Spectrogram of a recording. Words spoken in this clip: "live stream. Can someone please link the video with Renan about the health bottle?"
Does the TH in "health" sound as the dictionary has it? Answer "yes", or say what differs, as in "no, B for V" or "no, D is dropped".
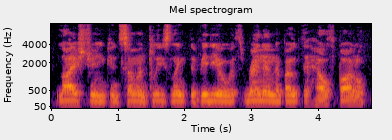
yes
